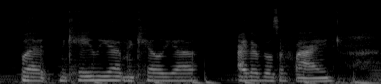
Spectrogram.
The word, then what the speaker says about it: Micaelia: My name is Micaelia, or you can say Micaelia. Either of those are fine, but my name is not Micaela, so I won't respond to that. But Micaelia, either of those are fine.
